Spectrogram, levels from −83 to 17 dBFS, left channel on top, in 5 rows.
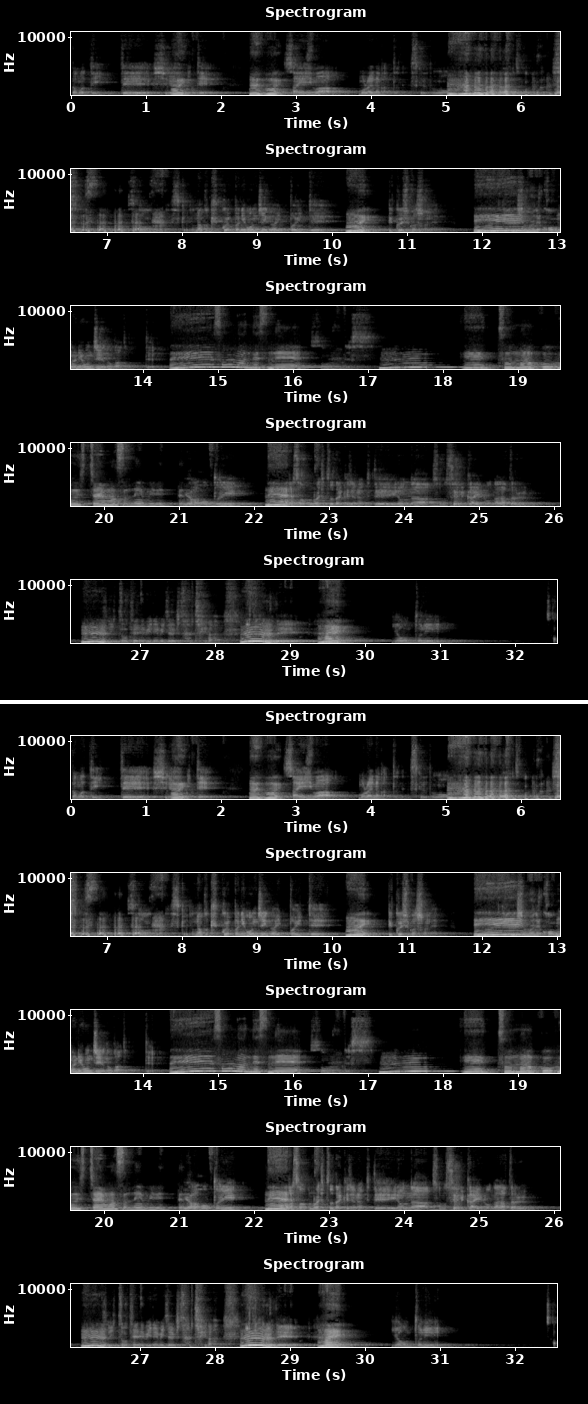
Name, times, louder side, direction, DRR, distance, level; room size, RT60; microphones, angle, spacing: voice 1, 0.0-1.9 2.9-3.5 3.8-5.0 6.2-6.6 7.3-10.0 10.8-11.4 12.3-14.1 16.2-17.1 21.0-21.8 22.4-25.6 26.5-29.5 30.3-31.0, right 3 dB, 65° right, 6 dB, 0.9 m, -33 dB
voice 2, 2.4-2.8 5.0-5.9 6.4-7.8 10.2-10.5 11.9-12.8 14.3-16.1 17.1-17.9 18.3-21.2 22.1-22.5 26.2-26.6 28.3-28.8 29.4-29.8, right 2 dB, 20° right, 9 dB, 0.5 m, -24 dB
16.0 x 10.5 x 2.4 m, 1.2 s
head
